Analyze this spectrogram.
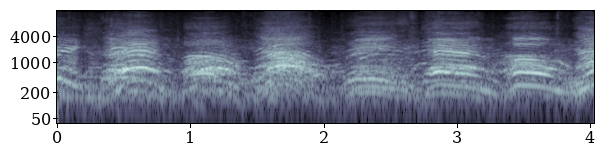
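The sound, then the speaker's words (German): Hundreds of hostages' relatives on a march from Tel Aviv to Jerusalem chant "Bring them home, now" in unison at Shar Lavim, halfway between the cities, repeating it over and over in a steady rhythm, each shouted phrase rising and falling in loud regular bursts. “Holt sie nach Hause, jetzt, rufen sie immer wieder.”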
